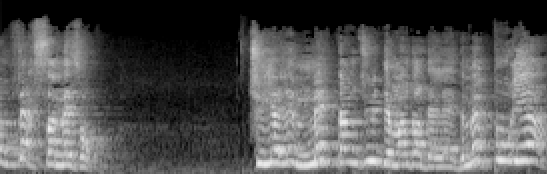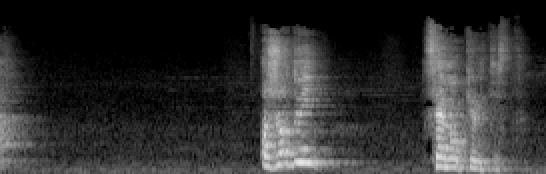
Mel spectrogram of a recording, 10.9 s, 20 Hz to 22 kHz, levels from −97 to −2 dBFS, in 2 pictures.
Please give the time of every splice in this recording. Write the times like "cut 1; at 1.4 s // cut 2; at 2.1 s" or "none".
none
